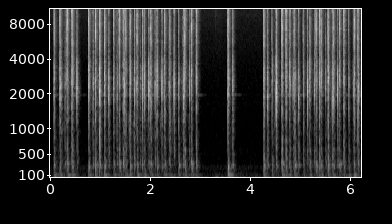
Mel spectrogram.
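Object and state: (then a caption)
Plastic computer keyboard being typed on. Fingertips type continuously on the hollow plastic keyboard of a vintage Tandy 1000 HX, an all-in-one computer with a built-in keyboard, a cream plastic case and yellowed plastic keycaps. The result is rapid, bright, clacky keystrokes with almost no ring. The typing stops briefly near the start, then goes quiet for about a second with one lone keystroke before resuming.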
